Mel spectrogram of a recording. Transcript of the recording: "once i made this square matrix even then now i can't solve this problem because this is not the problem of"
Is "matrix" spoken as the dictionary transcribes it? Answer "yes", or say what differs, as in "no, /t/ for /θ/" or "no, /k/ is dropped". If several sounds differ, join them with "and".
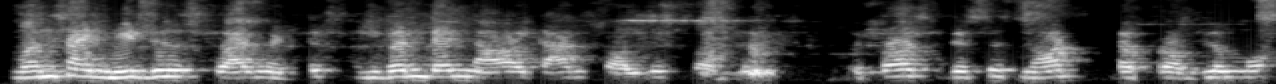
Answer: no, /k/ is dropped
